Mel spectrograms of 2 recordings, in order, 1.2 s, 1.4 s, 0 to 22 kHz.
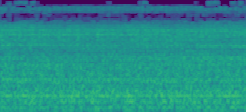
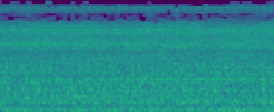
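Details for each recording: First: Honda K24 engine in a 3rd-gen CR-V just after serpentine belt replacement: steady, even idle hum with no squeak or chirp from the belt, smoother than before. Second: 3rd-gen Honda CR-V with K24 engine, which squeaks when accelerating: at idle after the old serpentine belt and tensioner are sprayed, there is no chirp; the worn belt is blamed, not the pulley or tensioner.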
